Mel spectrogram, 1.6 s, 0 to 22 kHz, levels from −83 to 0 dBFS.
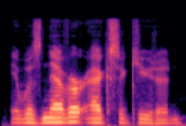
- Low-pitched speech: Yes, low, 125 Hz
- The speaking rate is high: No, average, 155 wpm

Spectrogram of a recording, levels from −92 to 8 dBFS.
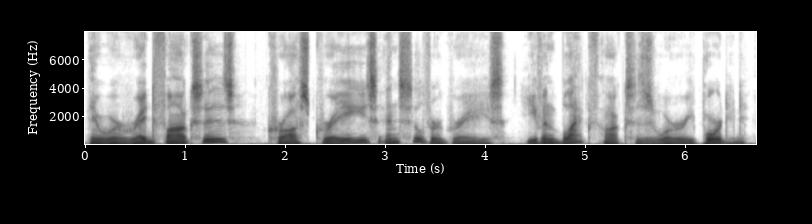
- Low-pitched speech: Yes, low, 115 Hz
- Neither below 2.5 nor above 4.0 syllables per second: Yes, 3.9 syllables/s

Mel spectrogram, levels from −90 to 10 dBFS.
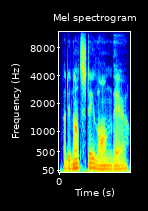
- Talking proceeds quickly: Yes, fast, 250 wpm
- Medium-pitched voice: No, very low, 95 Hz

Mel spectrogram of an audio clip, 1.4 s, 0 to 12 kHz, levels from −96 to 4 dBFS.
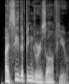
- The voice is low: Yes, low, 120 Hz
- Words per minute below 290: No, fast, 300 wpm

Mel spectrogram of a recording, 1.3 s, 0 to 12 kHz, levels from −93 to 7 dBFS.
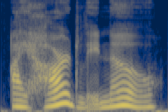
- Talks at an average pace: Yes, average, 145 wpm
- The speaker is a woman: Yes, female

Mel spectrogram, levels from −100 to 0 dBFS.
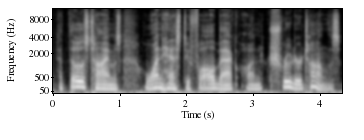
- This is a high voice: No, low, 130 Hz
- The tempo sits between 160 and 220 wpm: No, average, 150 wpm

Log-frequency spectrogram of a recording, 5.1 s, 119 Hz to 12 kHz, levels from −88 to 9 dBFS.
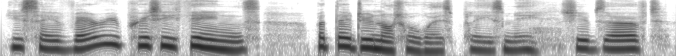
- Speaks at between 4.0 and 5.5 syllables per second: Yes, 4.5 syllables/s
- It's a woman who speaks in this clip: Yes, female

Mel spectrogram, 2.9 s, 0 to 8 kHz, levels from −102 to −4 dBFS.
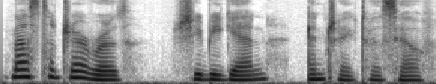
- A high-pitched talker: No, medium, 180 Hz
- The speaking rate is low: Yes, slow, 125 wpm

